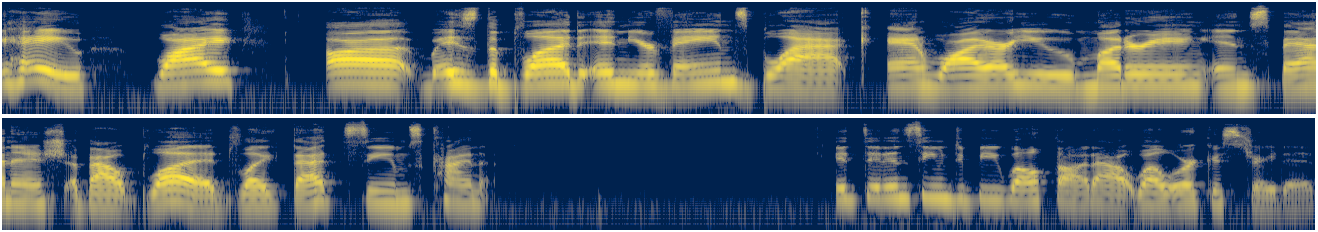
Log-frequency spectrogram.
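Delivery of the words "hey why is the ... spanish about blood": ordinary delivery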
